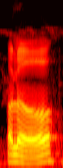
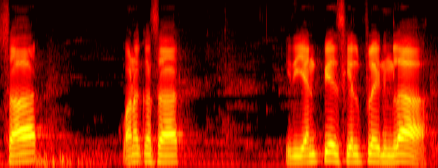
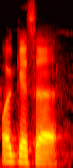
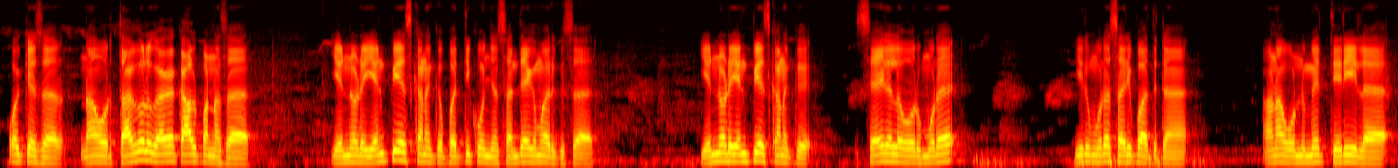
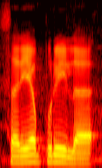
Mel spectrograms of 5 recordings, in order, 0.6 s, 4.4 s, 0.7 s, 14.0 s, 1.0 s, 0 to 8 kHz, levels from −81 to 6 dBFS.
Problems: constant background noise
